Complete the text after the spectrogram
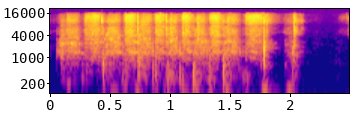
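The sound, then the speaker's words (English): A hand pump inflates a balloon nearly the whole way, to make a balloon heart, with a quick run of raspy, hissing air strokes for about two seconds. It pauses briefly, then another short rush of air follows. “Take your balloon. You pump it up pretty much the whole way.”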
